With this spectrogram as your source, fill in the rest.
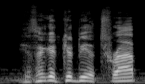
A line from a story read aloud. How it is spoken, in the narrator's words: He asked nervously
